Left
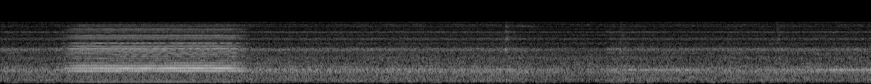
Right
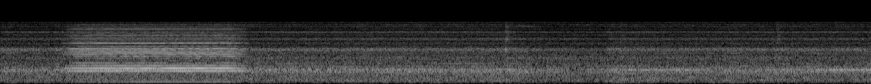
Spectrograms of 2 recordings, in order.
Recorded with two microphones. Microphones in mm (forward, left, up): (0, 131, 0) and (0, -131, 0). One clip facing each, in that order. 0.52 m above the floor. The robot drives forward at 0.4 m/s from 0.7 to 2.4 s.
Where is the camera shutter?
No camera shutter in this recording.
